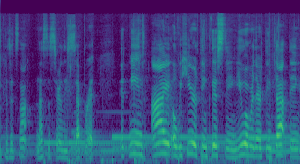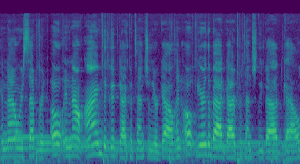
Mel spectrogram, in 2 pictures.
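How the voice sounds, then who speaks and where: A woman hosting a spiritual podcast, talking in a rambling, chatty way with asides; her voice is a little rough and deeper than usual today. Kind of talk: casual monologue.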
